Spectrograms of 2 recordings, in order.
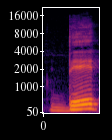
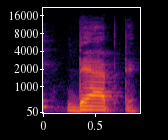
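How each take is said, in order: First: The b is silent. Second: The b is pronounced. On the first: The speaker calls it right. "इसे हम डेट बोलते हैं" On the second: The speaker calls it wrong. "ना कि डेप्ट"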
